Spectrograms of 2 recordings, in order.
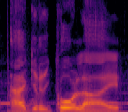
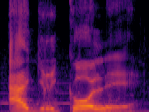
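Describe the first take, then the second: First: It is said with the classical Latin ending. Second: It is said with the church Latin ending. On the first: "instead of saying agricolae" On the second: "they say agricole"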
